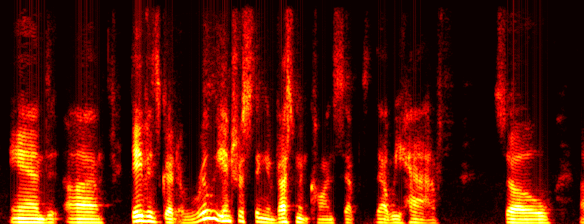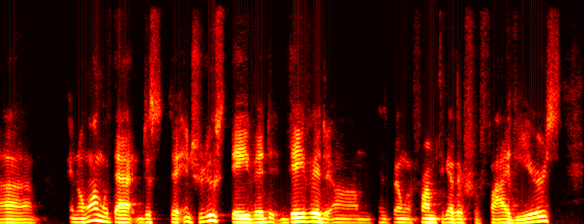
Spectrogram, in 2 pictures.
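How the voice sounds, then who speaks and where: Speaking at a moderate pace and medium pitch, a man shows ordinary pitch variation and big swings in loudness. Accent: slight Boston. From Massachusetts, US. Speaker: podcast host, note investor. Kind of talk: interview.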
